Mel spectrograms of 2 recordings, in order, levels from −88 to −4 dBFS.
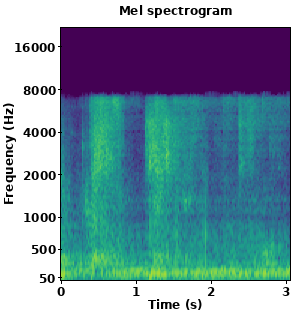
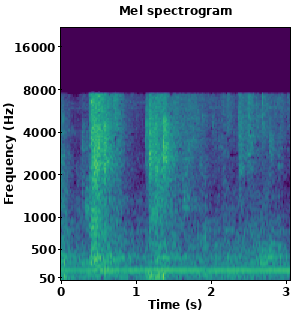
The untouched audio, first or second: second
